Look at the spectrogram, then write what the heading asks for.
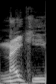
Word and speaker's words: Nike: was it a niche I mean Phil Knight himself calls it Nike so he's the founder I'm gonna stick with what he said is he saying it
